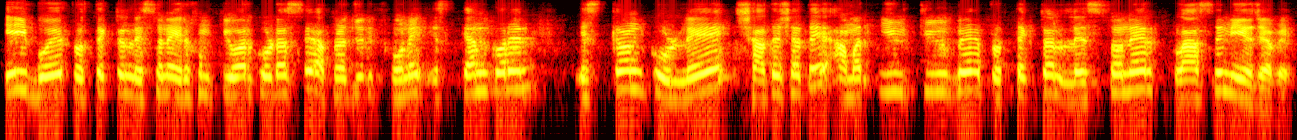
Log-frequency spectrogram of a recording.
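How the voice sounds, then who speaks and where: A man teaching Japanese vocabulary, patiently repeating each word slowly to drill its pronunciation. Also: sits high, slight background noise. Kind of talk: vocabulary lesson explanation. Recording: dull lo-fi sound.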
